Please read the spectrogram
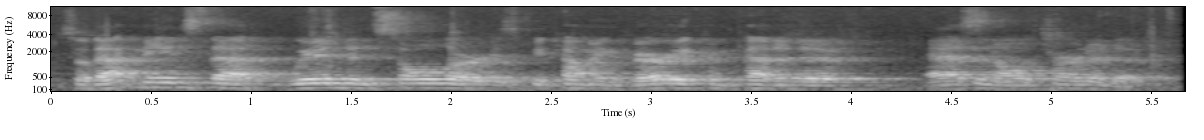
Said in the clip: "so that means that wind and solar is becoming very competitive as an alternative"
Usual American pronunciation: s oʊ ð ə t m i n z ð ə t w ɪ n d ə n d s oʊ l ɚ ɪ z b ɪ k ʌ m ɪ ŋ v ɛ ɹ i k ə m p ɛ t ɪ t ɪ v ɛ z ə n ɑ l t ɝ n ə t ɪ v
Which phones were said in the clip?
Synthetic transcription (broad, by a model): s oʊ ð ə t m i n z ð ə t w ɪ n d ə n s oʊ l ɚ ɪ z b ɪ k ʌ m ɪ ŋ v ɛ ɹ i k ə m p ɛ t ɪ t ɪ v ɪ z ə n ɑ l t ɝ n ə t ɪ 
